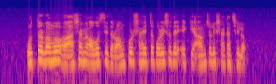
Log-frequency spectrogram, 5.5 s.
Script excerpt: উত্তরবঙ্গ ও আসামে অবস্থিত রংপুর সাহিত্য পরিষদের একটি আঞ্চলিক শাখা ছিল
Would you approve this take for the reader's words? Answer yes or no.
yes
